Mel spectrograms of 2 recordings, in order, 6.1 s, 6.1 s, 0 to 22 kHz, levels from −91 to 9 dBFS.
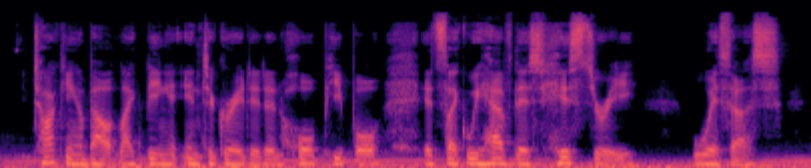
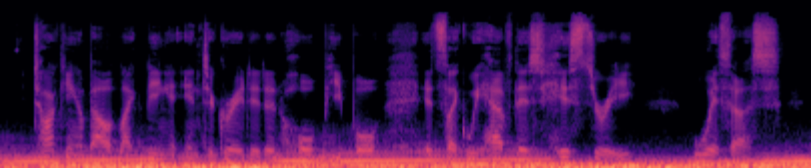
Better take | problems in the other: first | low rumble; loud; throughout; 1 dB below the speech; faint in the first

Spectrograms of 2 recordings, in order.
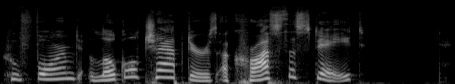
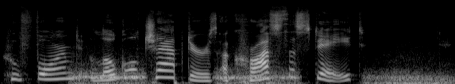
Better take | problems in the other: first | wind noise on the microphone; occasional gusts; at 0.5 s, at 2 s and at 3.5 s; 10 dB below the speech

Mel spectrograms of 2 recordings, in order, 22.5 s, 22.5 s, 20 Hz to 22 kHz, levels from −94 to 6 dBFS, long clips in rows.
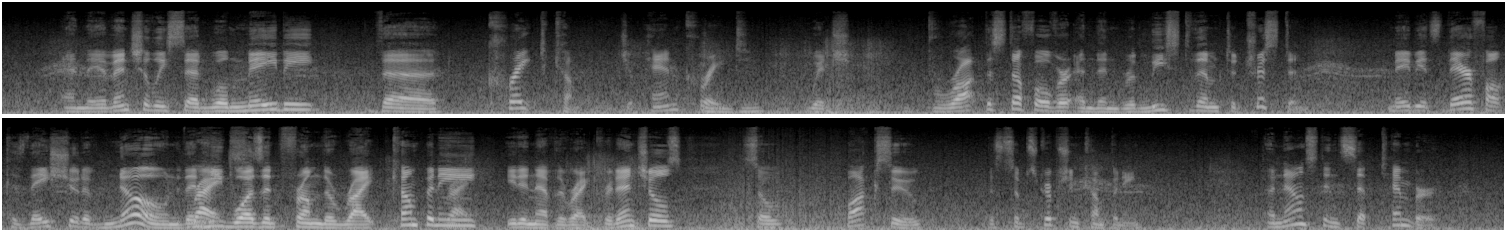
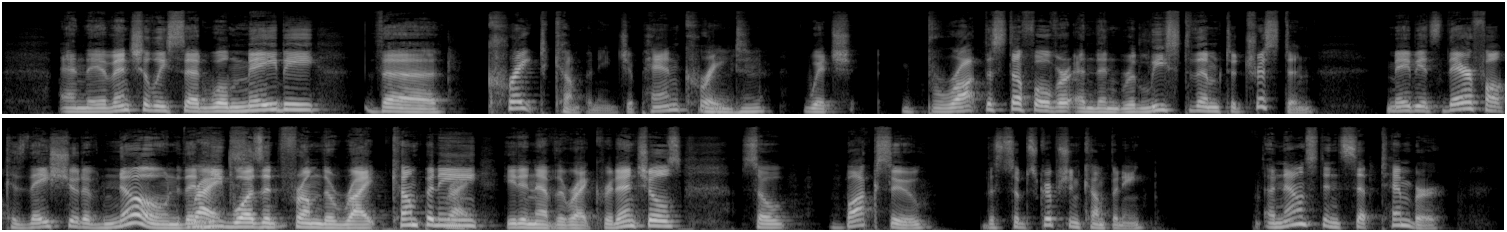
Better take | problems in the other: second | wind noise on the microphone; occasional gusts; 15 dB below the speech

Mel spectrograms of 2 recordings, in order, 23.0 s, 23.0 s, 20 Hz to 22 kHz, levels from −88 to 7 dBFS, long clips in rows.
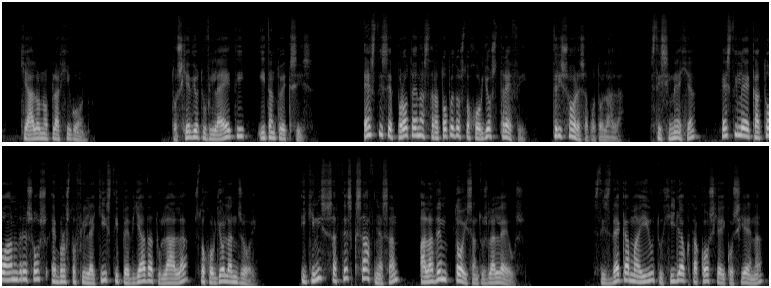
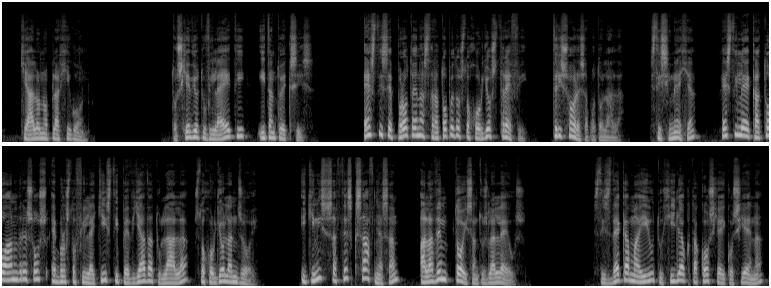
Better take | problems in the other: second | muffled; very; fading above 1.5 kHz

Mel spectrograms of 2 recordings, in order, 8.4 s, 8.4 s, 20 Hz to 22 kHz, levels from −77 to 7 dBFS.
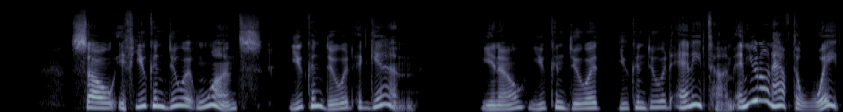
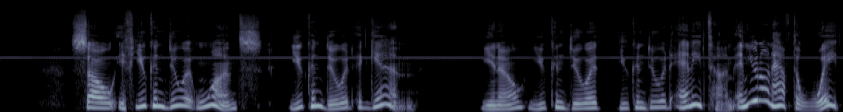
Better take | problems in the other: first | high-pitched whine; faint; throughout; 2.5 kHz, 25 dB below the speech

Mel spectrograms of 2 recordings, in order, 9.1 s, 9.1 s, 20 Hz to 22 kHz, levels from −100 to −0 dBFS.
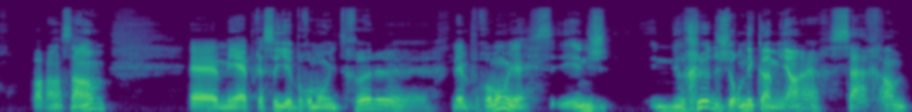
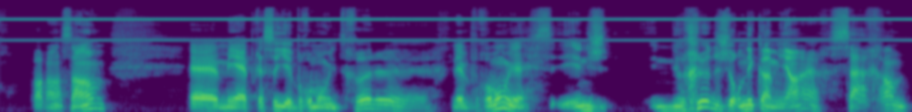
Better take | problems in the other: first | high-pitched whine; noticeable; throughout; 10.5 kHz, 15 dB below the speech

